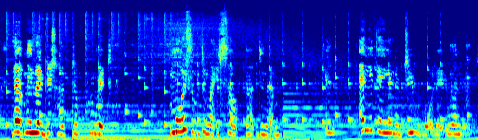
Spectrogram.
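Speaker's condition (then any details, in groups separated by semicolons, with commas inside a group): Spastic quadriplegic cerebral palsy; spastic quadriplegic form, scoliosis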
